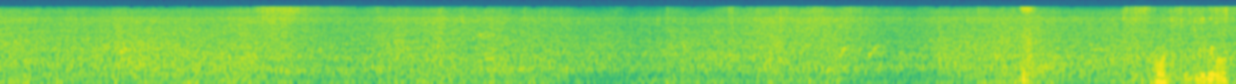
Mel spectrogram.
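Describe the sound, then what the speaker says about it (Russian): Sea waves wash onto Uchkuevka beach near Sevastopol in the evening, a soft steady surf with wind rumble, fairly distant and faint, with someone talking briefly over it. "Послушаем шум волн."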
